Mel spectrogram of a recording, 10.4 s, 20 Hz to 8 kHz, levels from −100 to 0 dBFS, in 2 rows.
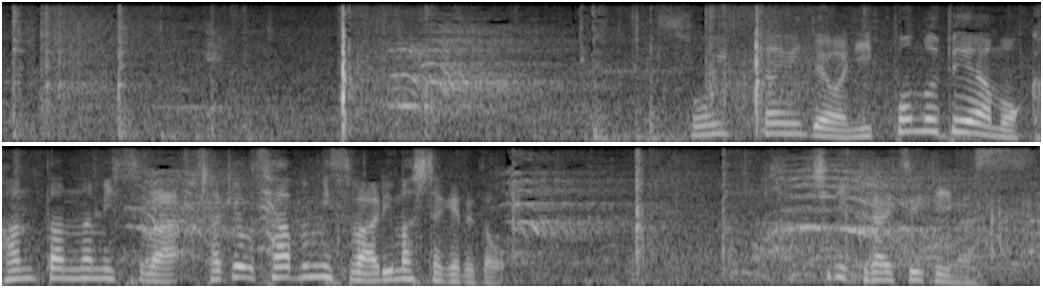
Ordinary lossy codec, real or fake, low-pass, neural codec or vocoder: none; real; 7.2 kHz; none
